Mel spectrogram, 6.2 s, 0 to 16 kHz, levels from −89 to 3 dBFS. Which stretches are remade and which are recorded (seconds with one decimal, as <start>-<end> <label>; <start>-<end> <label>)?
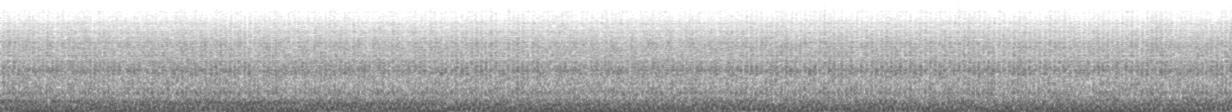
0.0-6.2 recorded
